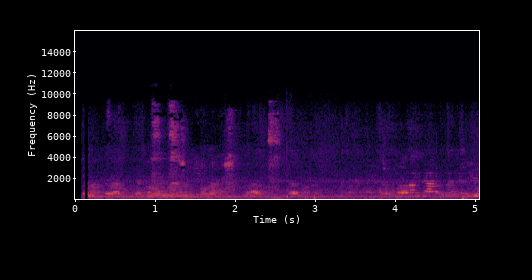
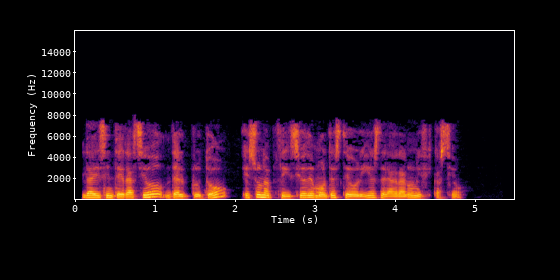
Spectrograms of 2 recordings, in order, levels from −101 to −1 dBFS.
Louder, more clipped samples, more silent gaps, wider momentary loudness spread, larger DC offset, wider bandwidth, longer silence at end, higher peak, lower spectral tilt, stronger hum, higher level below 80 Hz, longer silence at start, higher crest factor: second, -50 LUFS vs -16 LUFS; neither; first, 0.12-0.16 s vs none; about the same, 13 LU vs 11 LU; neither; first, 10 kHz vs 7.8 kHz; second, 0 s vs 0.65 s; second, -32 dBFS vs -2 dBFS; second, -4 dB/octave vs -6 dB/octave; neither; second, -76 dBFS vs -60 dBFS; about the same, 0.1 s vs 0.1 s; about the same, 18 dB vs 14 dB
